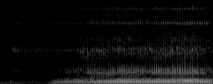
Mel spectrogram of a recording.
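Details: Boxer dog snoring while sleeping beside another boxer: a low, building rattle as it breathes in.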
